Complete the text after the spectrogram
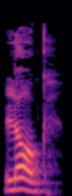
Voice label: "log", british english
